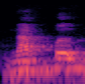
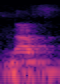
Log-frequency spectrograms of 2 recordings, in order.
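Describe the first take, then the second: First: The final consonant ends with a small bouncing release. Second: The final f releases a little breath of air. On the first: The speaker calls it wrong. "dijadikan kol-kolah" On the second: The speaker calls it right. "ada angin keluar sedikit"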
